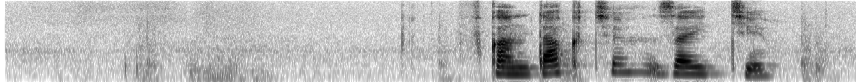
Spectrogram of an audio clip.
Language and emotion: Russian, neutral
